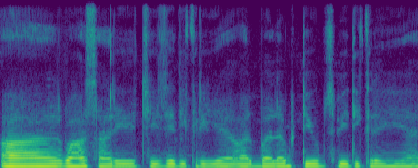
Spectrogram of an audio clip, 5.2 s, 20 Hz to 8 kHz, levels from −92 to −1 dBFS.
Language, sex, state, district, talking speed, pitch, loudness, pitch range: Hindi, male, Himachal Pradesh, Shimla, 170 wpm, 125 Hz, -20 LUFS, 125-130 Hz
